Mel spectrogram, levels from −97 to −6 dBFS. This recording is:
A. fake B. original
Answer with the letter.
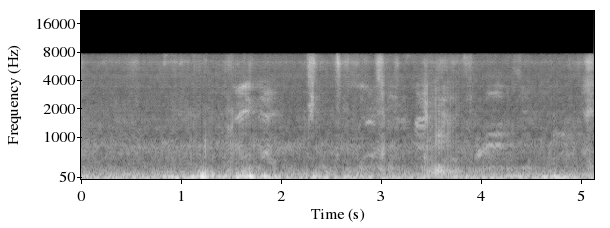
A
